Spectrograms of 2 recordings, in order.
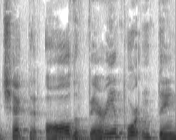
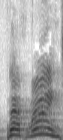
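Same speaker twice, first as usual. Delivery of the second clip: put-on much higher child's voice; second child; 14 semitones higher than usual. A narrator's reading. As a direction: chime in like a little kid. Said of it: "said another".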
